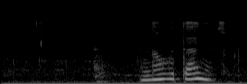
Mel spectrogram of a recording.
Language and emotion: Russian, neutral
